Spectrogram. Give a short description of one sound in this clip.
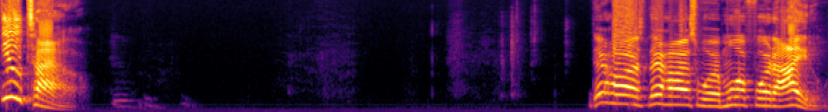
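A man speaks into a microphone in a calm, preaching voice.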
